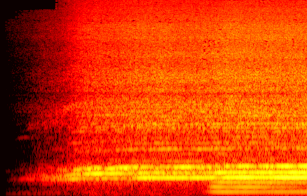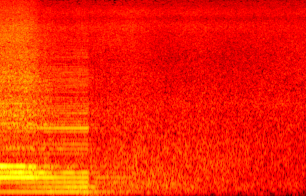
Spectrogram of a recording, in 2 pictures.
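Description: A loud, sustained steam train whistle blows for about three seconds, its chord of harmonic tones dropping lower partway through, over a steady hiss that lingers after the whistle stops.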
